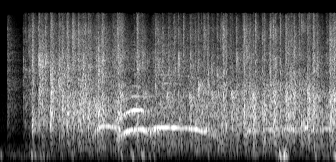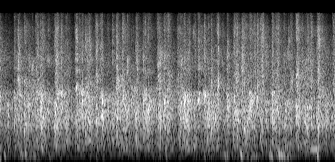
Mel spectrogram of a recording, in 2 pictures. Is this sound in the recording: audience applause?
yes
